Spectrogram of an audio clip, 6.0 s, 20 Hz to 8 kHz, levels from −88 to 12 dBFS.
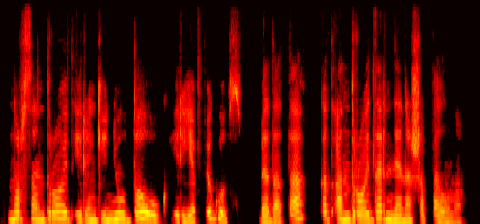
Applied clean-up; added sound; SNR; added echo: none; none; none; none.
